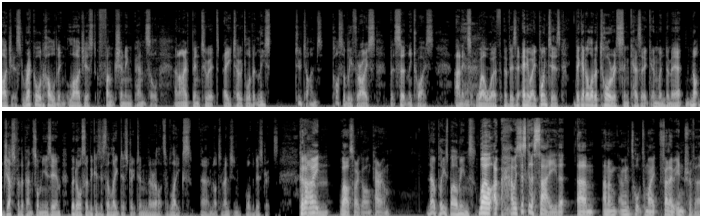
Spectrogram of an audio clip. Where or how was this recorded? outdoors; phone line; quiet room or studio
quiet room or studio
